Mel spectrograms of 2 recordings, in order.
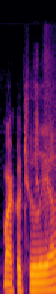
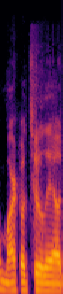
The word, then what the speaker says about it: Marcotullio: Marcotullio? – Marcotullio, there you go. – Oh, Marcotullio.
